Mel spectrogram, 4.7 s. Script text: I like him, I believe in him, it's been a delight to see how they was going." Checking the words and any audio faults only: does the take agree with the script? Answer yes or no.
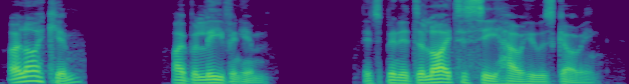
no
